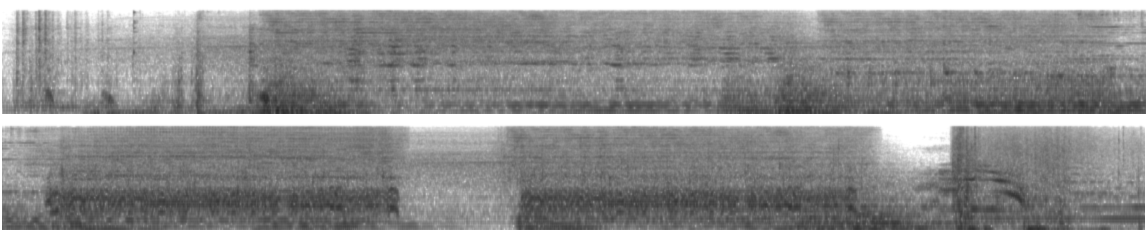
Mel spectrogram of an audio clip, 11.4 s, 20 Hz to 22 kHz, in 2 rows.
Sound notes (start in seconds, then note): 0.5 tense music; 6.0 man screaming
